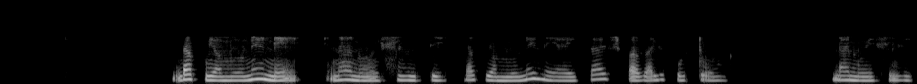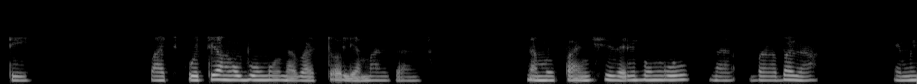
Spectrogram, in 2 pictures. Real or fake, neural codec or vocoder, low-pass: fake; codec, 16 kHz, 8 kbps, FunCodec, trained on LibriTTS, 25 frames a second; 3.6 kHz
